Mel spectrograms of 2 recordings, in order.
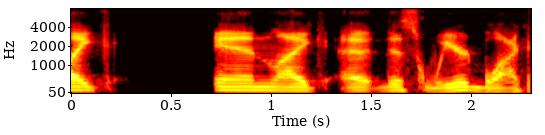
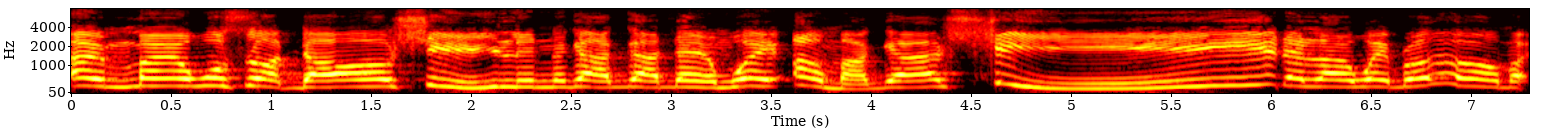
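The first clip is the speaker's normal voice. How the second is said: very high, put-on southern American accent; 12 semitones higher than usual.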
